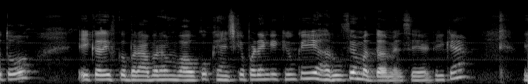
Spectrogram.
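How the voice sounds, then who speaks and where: A woman teaching Quran reading, spelling out letters and vowel marks, then reciting each word slowly, with quick explanations and frequent checks on the learner. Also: medium pitch, mellow.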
